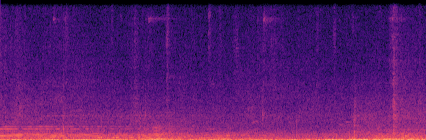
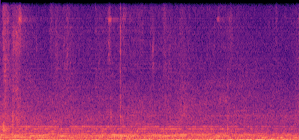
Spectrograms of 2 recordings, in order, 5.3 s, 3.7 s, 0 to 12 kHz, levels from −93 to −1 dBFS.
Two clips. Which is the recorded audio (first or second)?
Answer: first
